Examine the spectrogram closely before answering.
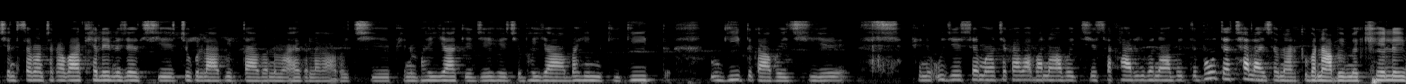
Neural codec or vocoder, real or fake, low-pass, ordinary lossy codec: none; real; none; none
